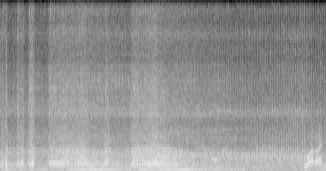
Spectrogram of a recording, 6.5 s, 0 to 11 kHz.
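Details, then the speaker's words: Mitsubishi Canter 110 PS diesel van, stock, after ignition timing, nozzle and valve adjustment with idle raised at governor: revs rise and fall with even, not harsh clatter, no knocks; idle seems too high, to be lowered. "tetap kita kasih untuk yang EE suara original setelan nol jadi enggak terlalu kasar kayaknya rpm-nya terlalu besar nanti kita kecilkan"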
